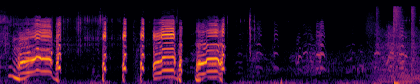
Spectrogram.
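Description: Canada goose honks: a loud long honk that breaks from low to high, three short clucks, then two more loud honks in the first half. After a quieter gap, a fainter chorus of many overlapping goose honks begins near the end.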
